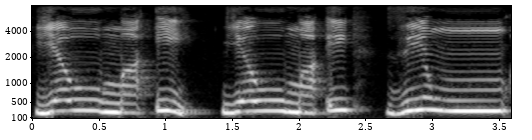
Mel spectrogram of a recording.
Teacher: لین ہے، میم کی حرکت لمبی نہیں ہوگی، میم باریک ہوگا، حمزہ کے نیچے جو زیر ہے اس کو ہم لمبا نہیں کریں گے اور حمزہ کو تھوڑی سختی سے پڑھیں گے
